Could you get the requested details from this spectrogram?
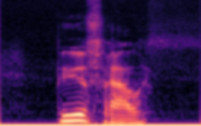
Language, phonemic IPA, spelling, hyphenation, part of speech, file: Dutch, /ˈbyːr.vrɑu̯/, buurvrouw, buur‧vrouw, noun, Nl-buurvrouw.ogg
- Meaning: neighbour (female)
